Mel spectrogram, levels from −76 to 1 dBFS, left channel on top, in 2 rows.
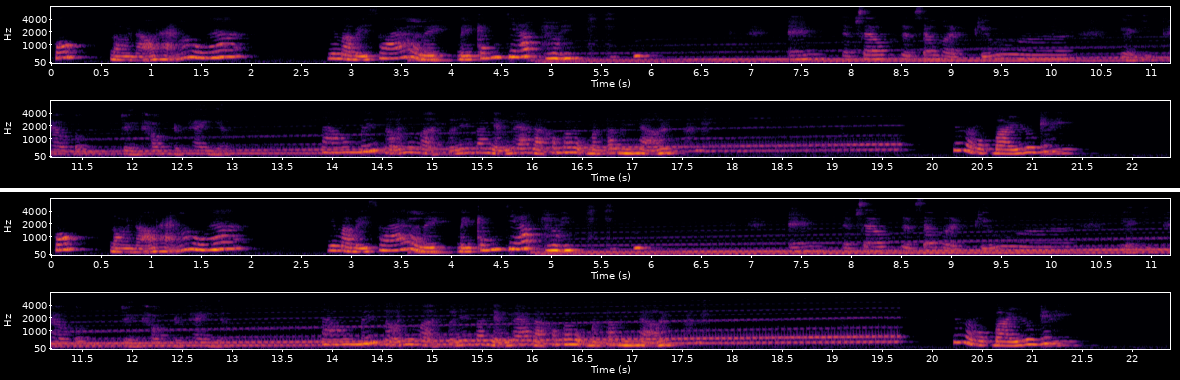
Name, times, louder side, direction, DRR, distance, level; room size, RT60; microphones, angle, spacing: voice 1, 0.6-1.9 2.8-5.3 5.5-6.0 13.9-17.8 20.2-21.2, right 2 dB, 10° right, -1 dB, 0.4 m, -29 dB
voice 2, 3.6-4.0 7.0-13.0 15.0-15.2 21.1-21.4, left 1 dB, 35° left, -2 dB, 0.9 m, -41 dB
sound 1, 4.8-19.7, right 4 dB, 85° right, 0.3 m, -40 dB
3.5 x 2.3 x 2.3 m, 0.36 s
head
